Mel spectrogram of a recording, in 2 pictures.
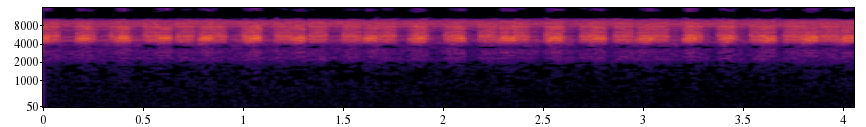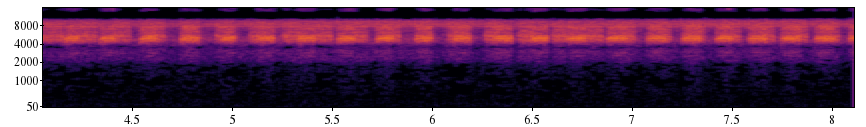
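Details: Cicadas singing in summer in Provence, southern France: a dense, high, buzzy rasp pulsing about two to three times per second, steady throughout with no other sounds.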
